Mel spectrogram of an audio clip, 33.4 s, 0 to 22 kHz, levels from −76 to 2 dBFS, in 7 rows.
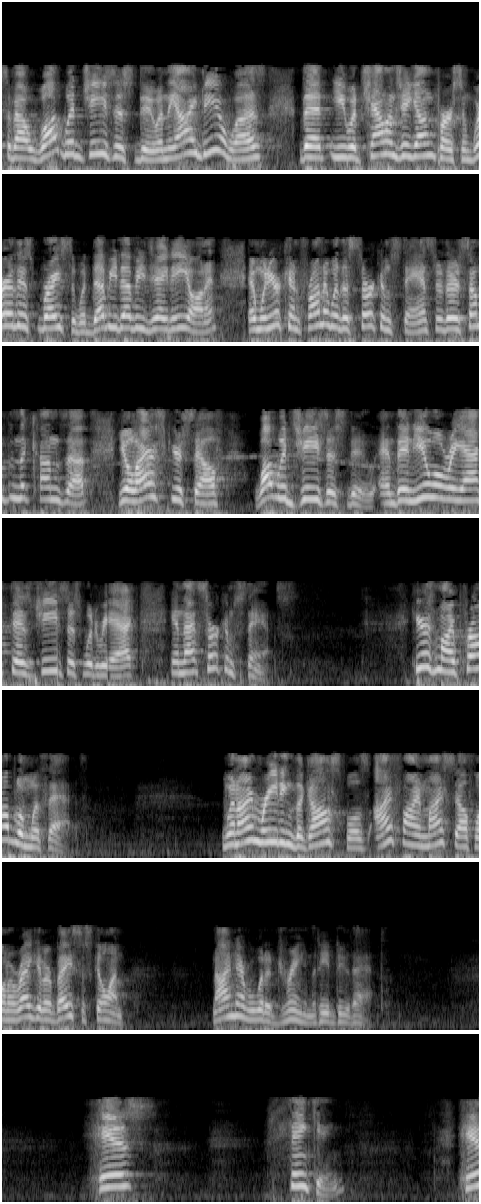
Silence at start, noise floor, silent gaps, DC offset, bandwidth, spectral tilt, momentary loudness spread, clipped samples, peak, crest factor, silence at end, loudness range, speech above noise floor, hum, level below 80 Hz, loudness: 0 s; -58 dBFS; none; under 0.1%; 5.4 kHz; -5 dB/octave; 11 LU; under 0.1%; 0 dBFS; 20 dB; 0 s; 7 LU; 40 dB; none; -42 dBFS; -18 LUFS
